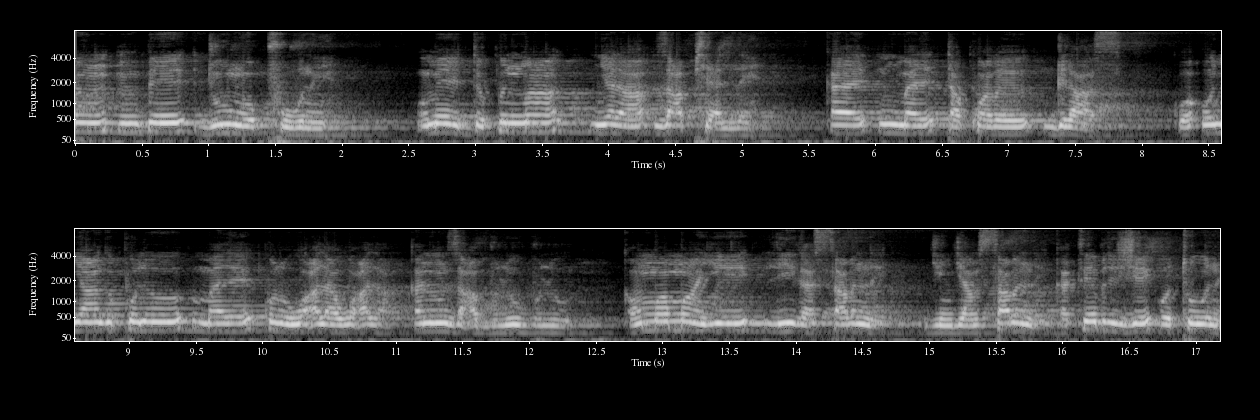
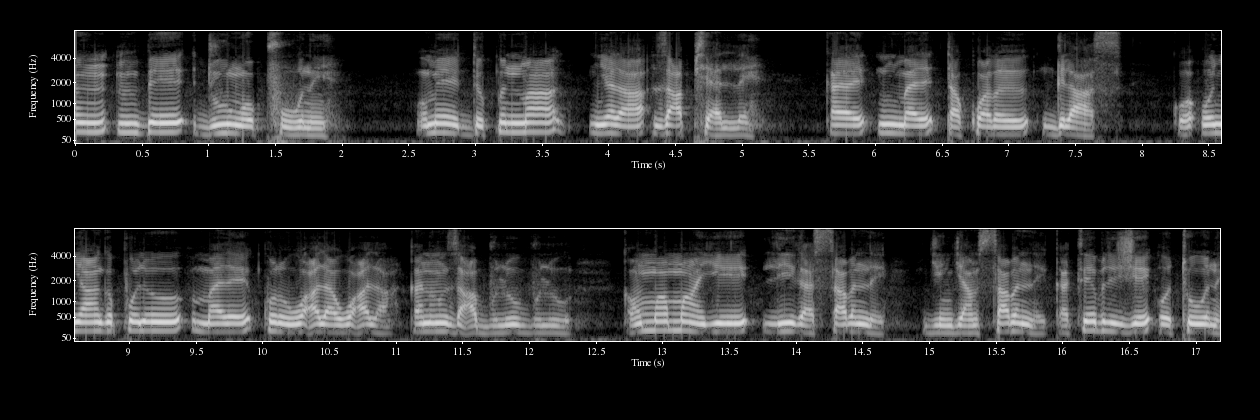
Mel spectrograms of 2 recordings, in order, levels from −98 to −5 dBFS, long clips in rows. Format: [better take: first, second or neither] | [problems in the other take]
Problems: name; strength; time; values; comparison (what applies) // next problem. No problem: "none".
second | room echo; dies away in 1.2 s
